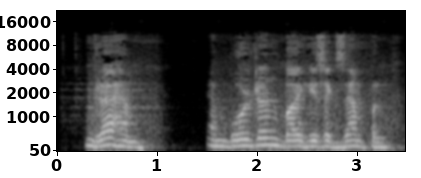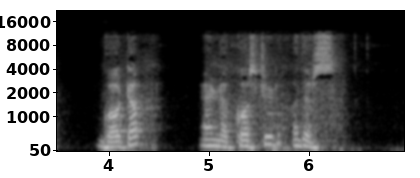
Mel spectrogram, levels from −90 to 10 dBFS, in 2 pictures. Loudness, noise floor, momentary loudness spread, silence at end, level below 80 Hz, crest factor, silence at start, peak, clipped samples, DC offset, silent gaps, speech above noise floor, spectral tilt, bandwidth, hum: -18 LUFS; -59 dBFS; 10 LU; 0.65 s; -50 dBFS; 18 dB; 0.3 s; -2 dBFS; under 0.1%; under 0.1%; none; 42 dB; -5 dB/octave; 12.5 kHz; none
